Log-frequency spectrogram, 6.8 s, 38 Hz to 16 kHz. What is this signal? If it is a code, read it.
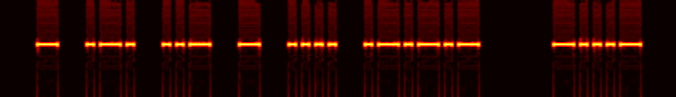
Morse code, heard as a keyed tone, about 18 wpm, spaced as for 15 wpm, 1000 Hz. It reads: TRUTH. <BT>
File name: qotdfiles / 15wpm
